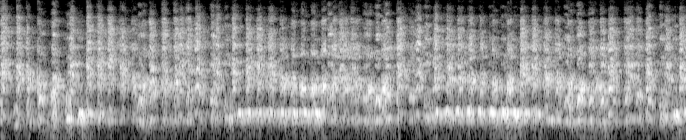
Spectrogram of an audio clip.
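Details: Kookaburra perched alone in a lakeside tree, Australia; loud, throbbing cackles repeat rapidly without pause, with swelling lower hoots rising then dropping in several rounds.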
